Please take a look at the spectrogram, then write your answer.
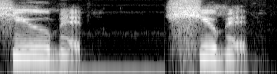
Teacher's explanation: notice the sound of the H in the word humid. It's almost like the word sh, like shoe, but softer.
